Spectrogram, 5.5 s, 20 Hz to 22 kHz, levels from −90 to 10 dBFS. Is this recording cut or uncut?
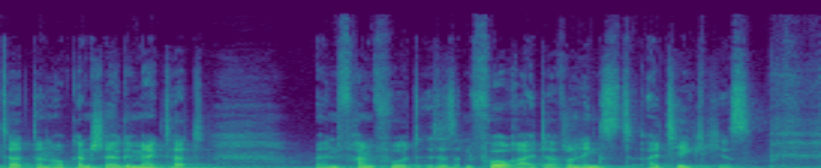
cut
